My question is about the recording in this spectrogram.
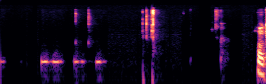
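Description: Choppy, broken snatches of a steady low tone from the tail of a screen-shared video's soundtrack, then two or three sharp computer mouse clicks about two and three seconds in as playback is stopped.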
